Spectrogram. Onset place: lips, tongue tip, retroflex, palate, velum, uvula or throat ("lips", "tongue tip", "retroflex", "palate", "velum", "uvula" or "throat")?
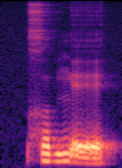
velum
